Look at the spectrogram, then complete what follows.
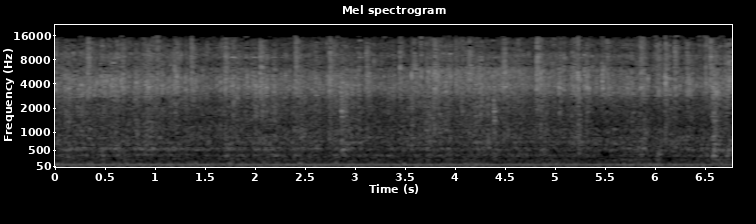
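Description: Joper rotary tiller on a John Deere 5615F tractor working the soil: the tractor engine holds a steady low drone under load while the spinning tiller blades throw clods and stones against the hood in a dense, continuous rattle of small clicks.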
